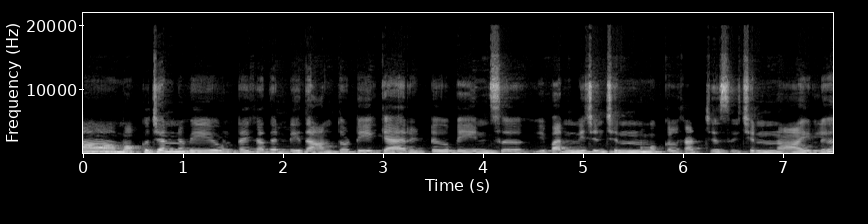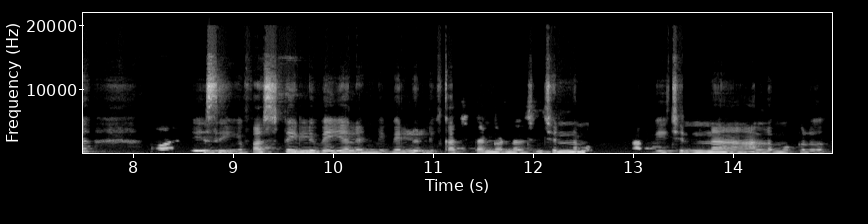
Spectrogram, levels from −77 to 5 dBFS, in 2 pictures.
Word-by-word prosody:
ఆ! - - +4 0.4
మొక్కజొన్నవి 255 +3 +3 0.2
ఉంటాయి 225 +2 -4
కదండీ! 205 0 -3
దాంతోటి 210 +2 -2 0.2
క్యారెట్టు, 205 0 -1 0.2
బీన్స్ 200 +1 0 0.4
ఇవన్నీ 215 +3 +1
చిన్న 225 0 -1
చిన్న 230 0 +2
ముక్కలు 210 -2 -6
కట్ 205 0 -4
చేసి 205 -1 +3
చిన్న 220 0 -2 0.2
ఆయిలు, 210 +4 -1 0.8
ఆయిలేసి 215 +1 -2
చేేసి 220 -1 +7 0.3
ఫస్ట్ 225 +2 +5
ఇల్లి 240 -1 +2
వెయ్యాలండి. 205 -4 -2
వెల్లుల్లి. 205 +2 -5
ఖచ్చితంగా 220 +3 -1
ఉండాల్సిన 195 -1 -4
చిన్న 240 0 +3
ముక్కలవి, 205 -1 -7
చిన్న 220 +1 -1 0.4
అల్లం 195 +1 -7
మొక్కలు 200 0 -12
210 Hz, 110 wpm, -21 LUFS, 200-225 Hz, 0.8 s, చేేసి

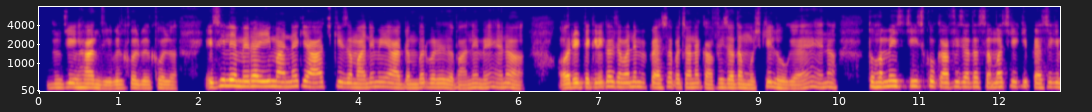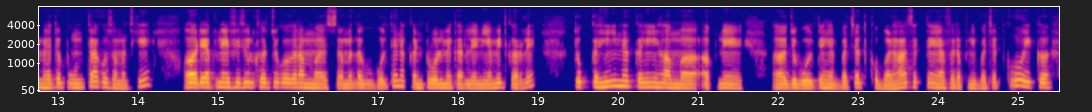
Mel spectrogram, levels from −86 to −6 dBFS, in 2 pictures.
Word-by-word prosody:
हुँ 140 0 -4
जी, 150 +1 0
हाँ 140 0 +6
जी, 120 -3 -2
बिल्कुल, 125 +2 -2
बिल्कुल। 120 -1 -3 0.4
इसीलिए 205 +5 +5
मेरा 185 0 +4
यही 180 0 +5
मानना 170 0 +2
है - - +1
कि 190 - -1
आज 165 +1 0
के 175 - -1
ज़माने 150 0 0
में 170 0 -2
या 150 -2 +2
आडंबर 135 +2 -2
भरे 145 0 -1
ज़माने 125 +3 -3
में, 140 +3 -3
है 145 - -4
ना, 150 -3 0 0.5
और 140 +3 +4
ये 155 - +8
टेक्निकल 155 +3 +2
ज़माने 160 +1 +1
में 160 -2 -3
पैसा 145 +3 0
बचाना 150 0 -2
काफ़ी 130 +2 -2
ज़्यादा 140 0 +1
मुश्किल 130 +5 -3
हो 125 -2 0
गया 120 0 -3
है। 150 +7 -4
है 145 - -4
ना? 155 -1 -4 0.4
तो 170 - +2
हमें 165 +3 +3
इस 185 0 -1
चीज़ 185 -1 -2
को 180 - +1
काफ़ी 160 +1 +1
ज़्यादा 165 0 -1
समझ 160 +1 0
के 170 -1 -3
कि 175 +1 -5
पैसे 145 +3 -1
की 160 - -2
महत्वपूर्णता 145 +2 0
को 160 -2 -2
समझ 125 -3 -5
के, 195 +4 -2 0.5
और 160 +1 +8
ये 160 - +9
अपने 160 0 +2
फ़िज़ूल 160 +1 0
खर्चों 155 0 -1
को 155 0 0
अगर 150 0 +2
हम 145 -1 +1
मस 130 0 -2
मतलब 130 -1 -2
बोलते 140 +9 -3
हैं - - +1
ना, 190 - 0
कन्ट्रोल 135 +1 +1
में 135 - 0
कर 135 -1 -1
लें, 130 0 0
नियमित 135 +4 0
कर 130 -1 0
लें, 170 +5 -2 0.5
तो 170 - +3 0.2
कहीं 170 +4 +3
न 190 -1 +3
कहीं 160 +1 +1
हम 140 -3 +1
अपने 130 +1 0 0.5
अ, 130 0 +2
जो 135 +1 +1
बोलते 125 +2 0
हैं, 135 -2 -1
बचत 125 -1 -3
को - - -4
बढ़ा 130 +6 +2
सकते 160 -1 -5
हैं 145 - +1
या 135 - +2
फिर 135 - -1
अपनी 130 0 -4
बचत 120 - -5
को 205 0 +1
एक 165 -3 0
150 Hz, 225 wpm, -23 LUFS, 135-165 Hz, 0.5 s, ये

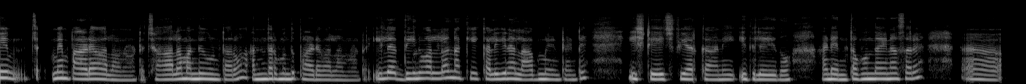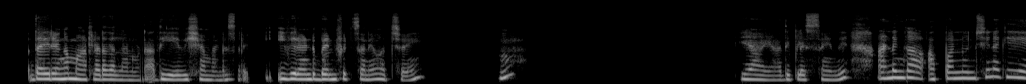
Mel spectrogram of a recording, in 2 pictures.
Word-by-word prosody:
మేము 300 -3 +4 0.2
చ్ - - -4 0.2
మేము 285 -1 +4
పాడేవాళ్ళం 245 -2 +2
అనమాట. 205 +2 -9
చాలామంది 250 +3 +4
ఉంటారు 230 +1 -2 0.2
అందరి 250 +1 +5
ముందు 250 +2 +5
పాడేవాళ్ళం 215 -2 -4
అనమాట. 200 +2 -13 0.2
ఇలా 280 +1 +3
దీనివల్ల 270 +2 +2
నాకి 275 -2 -3
కలిగిన 255 +1 +3
లాభం 225 +2 +1
ఏంటంటే, 225 +4 -6 0.5
ఈ 255 - +4
స్టేజ్ 240 -1 +2
ఫియర్ 235 -2 +1
కానీ, 225 0 -2 0.2
ఇది 240 0 -3
లేదు 220 -1 -1 0.4
అండ్ 240 0 +5
ఎంత 225 +2 0
ముందైనా 255 +1 +5
సరే 275 +4 -1 0.5
ఆహ్, 225 -3 -3 0.6
ధైర్యంగా 250 0 +6
మాట్లాడగలననమాట. 220 -3 -3
అది 240 - 0
ఏ - - 0
విషయమైనా 215 -1 -3
సరే, 220 - -12 0.3
ఇవి 255 +1 +5
2 235 0 +3
బెనిఫిట్స్ 235 +1 -1
అనేవి 235 +2 -2
వచ్చాయి. 220 +2 -6 0.9
హ్మ్. 395 +8 -2 2.3
యాహ్! 230 -2 -1
యాహ్! 205 0 -10
అది 225 - -4
ప్లస్సయింది 220 +2 -4 0.4
అండ్ 290 +2 +3
ఇంకా 310 0 +3 0.2
అప్పటినుంచి 285 +3 -2
నాకి 345 -1 -3
240 Hz, 140 wpm, -30 LUFS, 220-260 Hz, 2.3 s, ధైర్యంగా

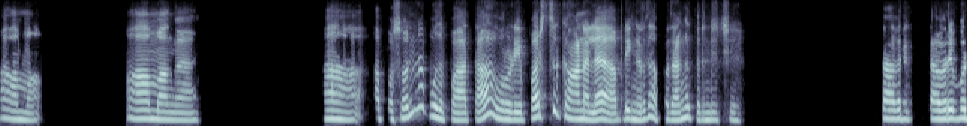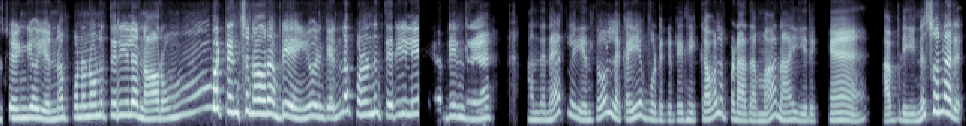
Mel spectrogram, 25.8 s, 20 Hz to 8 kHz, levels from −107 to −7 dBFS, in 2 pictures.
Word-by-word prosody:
ஆமா. 185 -3 -6 1.4
ஆமாங்க. 190 -3 -1 2.0
ஆ, - - -4 0.7
அப்ப 200 -1 -11
சொன்னபோது 265 - -3 0.2
பாத்தா 175 +2 -3 0.2
அவருடைய 190 -5 -2
பர்ஸ் 250 - -2 0.2
காணல, 200 -3 +1 0.2
அப்டிங்கறது 190 +4 -5
அப்பதாங்க 185 +5 -4
தெரிஞ்சுச்சு. 180 0 -9 2.0
தவறி, 205 -1 -2 0.3
தவறி 205 +1 +2
போச்சு. 215 0 -3
எங்கயோ 230 +1 +4 0.2
என்ன 205 +3 0 0.2
பண்ணனுன்னு 260 +3 +2
தெரில. 295 +1 +4 0.2
நான் 205 +1 +4
ரொம்ப 345 - -3 0.2
டென்ஷன் 355 -1 +6
ஆகறேன். 325 0 +8
அப்பிடியே 265 +2 +4
"ஐயோ! 230 +5 0
எனக்கு 235 -2 -1
என்ன 345 +8 +1
பண்ணனுன்னு 310 +3 +2
தெரியலயே! 315 +4 +2 0.3
அப்பிடின்றேன்." 220 -7 0 0.6
அந்த 180 0 -6
நேரத்துல 330 - -3
என் 180 0 -6
தோள்ல 320 +3 0
கைய 225 +9 0
போட்டுக்கிட்டு 175 -1 -7
நீ 180 - -3 0.2
கவலப்படாதம்மா! 185 - -2 0.2
நான் 180 +1 -3
இருக்கேன் 170 +2 +1 0.5
அப்பிடின்னு 170 - -4
சொன்னாரு. 360 -3 +5
205 Hz, 100 wpm, -24 LUFS, 180-275 Hz, 2.0 s, ஆகறேன்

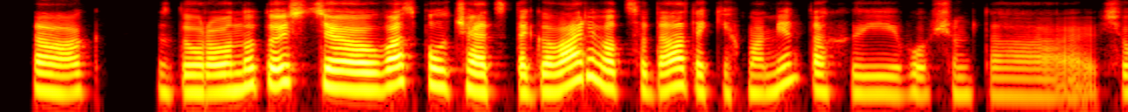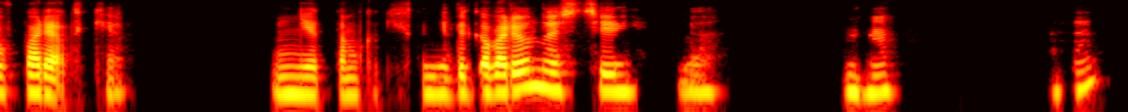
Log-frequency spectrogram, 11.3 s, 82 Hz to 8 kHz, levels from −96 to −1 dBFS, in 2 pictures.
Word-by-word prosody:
Так. 195 -1 -1 0.3
Здорово. 190 +1 0
Ну, 240 +4 0
то 245 - +3
есть 260 -2 +2
у 210 -2 +7
вас 260 +3 +5
получается 210 -6 +1
договариваться, 215 - +2
да, 205 +5 +3
о - - -7
таких 190 -2 -9
моментах 200 - -6
и, 180 -1 -9
в 180 - -15
общем-то, 165 -2 -13
э, - - -18
всё 185 -2 -12
в 180 - -35
порядке? 180 -1 -6 0.7
Нет 175 -1 -10
там 165 0 -12
каких-то 175 - -25
недоговорённостей, 195 +2 -5 0.2
да? 190 0 -15 0.6
Мгм, 190 0 -11 0.9
мгм. 245 +8 -14
190 Hz, 145 wpm, -19 LUFS, 180-210 Hz, 0.9 s, у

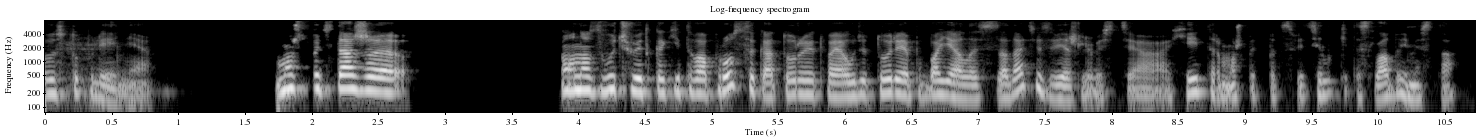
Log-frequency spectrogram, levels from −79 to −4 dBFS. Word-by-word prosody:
выступления? 200 - -6 0.9
Может 250 +2 +3
быть, 250 -1 0
даже 230 -5 +6 1.1
он 230 +1 +6
озвучивает 225 -1 +3
какие-то 210 +1 -3
вопросы, 230 +6 +2
которые 190 +1 -2
твоя 175 -2 -1
аудитория 190 +2 0
побоялась 170 -5 -2
задать 260 +6 -2
из 225 -9 -3
вежливости, 155 +10 -6
а 215 -1 -8
хейтер, 210 +1 -3
может - - -6
быть, - - -15
подсветил 185 0 -10
какие-то 195 -3 -17
слабые 165 +5 -3
места. 150 0 -8
205 Hz, 130 wpm, -22 LUFS, 185-230 Hz, 1.1 s, даже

